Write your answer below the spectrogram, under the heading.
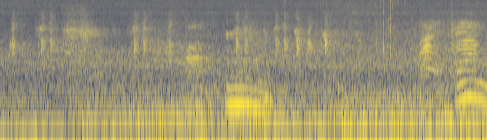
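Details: Korean shorthair cat Nacho pleading for another treat indoors, one of three cats in the home: a flat meow sliding down midway, then a sharper rising meow at the end, with soft voices and low hum behind.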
